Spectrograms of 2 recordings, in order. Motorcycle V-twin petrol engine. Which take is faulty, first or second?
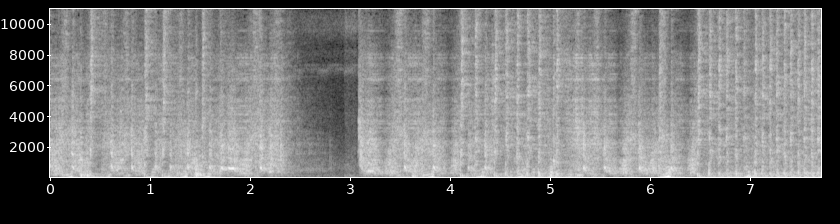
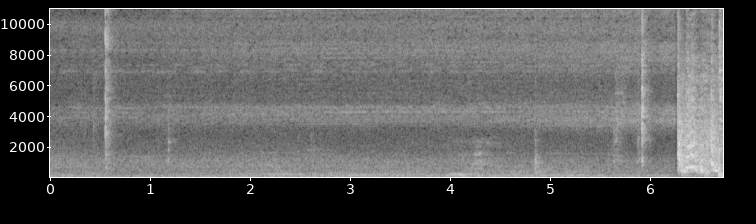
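first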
